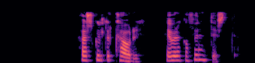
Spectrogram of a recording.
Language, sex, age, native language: Icelandic, female, 30-39, Icelandic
